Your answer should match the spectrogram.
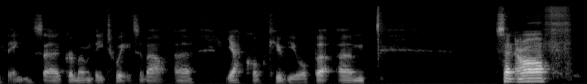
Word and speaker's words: Kivior: Jakob Kivior. I think I've said it right. – Well done. – Do you like it? I like the fact you're going with phonetics. Talk to me about Jakob Livior. – Kivior.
